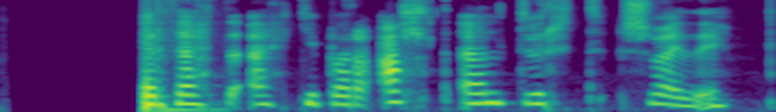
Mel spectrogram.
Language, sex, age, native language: Icelandic, female, 30-39, Icelandic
